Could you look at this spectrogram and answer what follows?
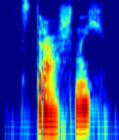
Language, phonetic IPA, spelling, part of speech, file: Russian, [ˈstraʂnɨj], страшный, adjective, Ru-страшный.ogg
- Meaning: 1. terrible, scary [with instrumental or в (v, + prepositional) ‘in (e.g. one's rage)’] (literally or as an intensifier) 2. ugly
